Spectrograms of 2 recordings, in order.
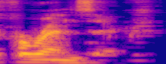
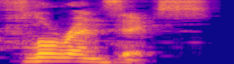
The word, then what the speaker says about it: forensic: Can anybody on Psychopathic Records pronounce the word forensic? Oh, God. Can anybody do it? There is no L. It is not forensics.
